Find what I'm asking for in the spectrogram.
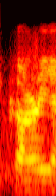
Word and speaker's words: Khary: Kari Allen. – Kari? How you spell that, brother? – K-H-A-R-Y.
